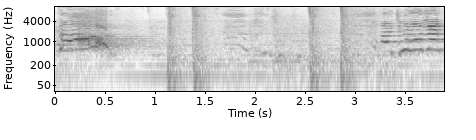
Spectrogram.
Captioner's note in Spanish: sollozos; golpes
